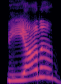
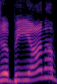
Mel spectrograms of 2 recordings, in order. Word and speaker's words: Biana: German foreign exchange student, Biana Benson. Biana Benson comes on to kick it. Eric Olsen, head coach, prior to the game saying, You pronounce his names like a combination of Beyonce and Rihanna.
